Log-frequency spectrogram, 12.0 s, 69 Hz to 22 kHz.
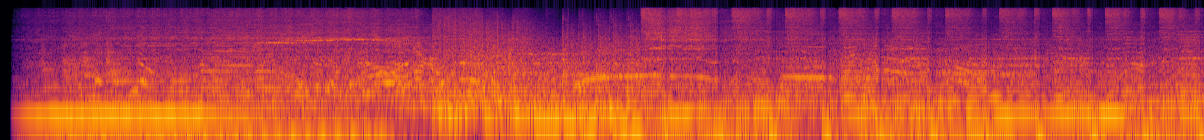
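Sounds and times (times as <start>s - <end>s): pulsing bass: 0.1s - 12.0s
live band music: 0.2s - 12.0s.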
